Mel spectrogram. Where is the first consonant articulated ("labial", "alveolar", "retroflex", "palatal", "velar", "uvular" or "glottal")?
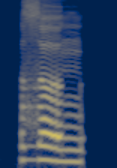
alveolar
